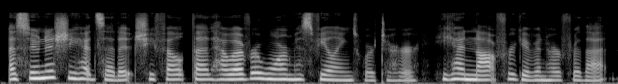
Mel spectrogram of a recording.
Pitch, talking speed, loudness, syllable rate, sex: 225 Hz, 235 wpm, -17 LUFS, 5.1 syllables/s, female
